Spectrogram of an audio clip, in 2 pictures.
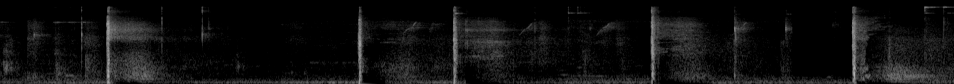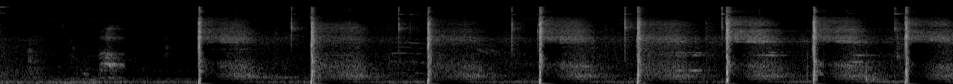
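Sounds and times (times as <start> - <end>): gunshots: 1.0 - 1.6, 8.5 - 9.5, 11.5 - 19.0.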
